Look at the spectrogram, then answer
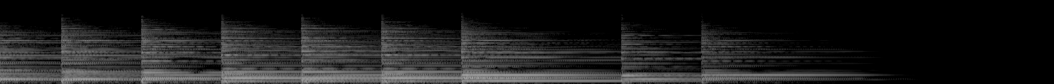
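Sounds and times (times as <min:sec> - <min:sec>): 
mono piano playing hymns: 0:00.0 - 0:08.4.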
